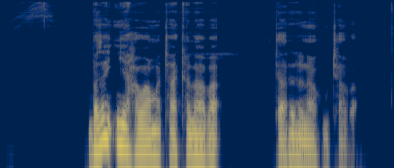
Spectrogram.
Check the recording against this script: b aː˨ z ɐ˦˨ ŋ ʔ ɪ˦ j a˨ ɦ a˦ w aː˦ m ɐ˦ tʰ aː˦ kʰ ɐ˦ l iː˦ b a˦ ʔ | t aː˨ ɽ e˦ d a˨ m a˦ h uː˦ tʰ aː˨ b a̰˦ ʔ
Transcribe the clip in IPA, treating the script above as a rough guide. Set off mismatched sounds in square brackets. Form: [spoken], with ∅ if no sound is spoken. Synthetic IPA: b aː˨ z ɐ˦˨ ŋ ʔ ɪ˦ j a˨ ɦ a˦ w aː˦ m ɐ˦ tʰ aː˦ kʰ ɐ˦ l [aː˦] b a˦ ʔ | t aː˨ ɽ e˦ d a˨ [n] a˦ h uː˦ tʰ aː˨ b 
